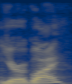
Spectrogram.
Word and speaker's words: Uruguay: Shout out Uruguay. Is that how you pronounce it?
